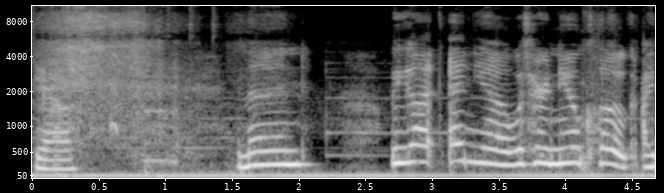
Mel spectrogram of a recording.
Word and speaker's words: Enya: By the way, Enya is another Irish name, so that's why it's pronounced not like it looks.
